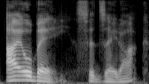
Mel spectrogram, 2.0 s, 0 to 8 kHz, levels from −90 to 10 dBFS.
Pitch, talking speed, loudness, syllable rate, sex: 110 Hz, 120 wpm, -19 LUFS, 3.5 syllables/s, male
